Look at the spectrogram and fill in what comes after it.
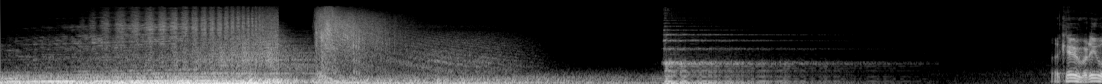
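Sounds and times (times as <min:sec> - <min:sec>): whoosh: 0:00.0 - 0:08.4.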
